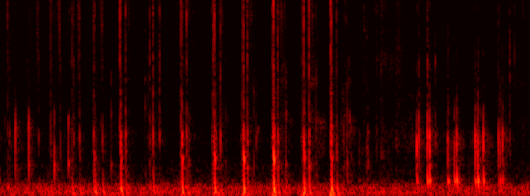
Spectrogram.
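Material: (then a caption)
Plastic. Long nails and fingertips tap fast on the back of a pink plastic case on a handheld game console, a hollow hard shell with a black grip. The result is a rapid, uneven stream of short, dry clicks and hollow knocks, each with a low body, a bright clicky edge and almost no ring.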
